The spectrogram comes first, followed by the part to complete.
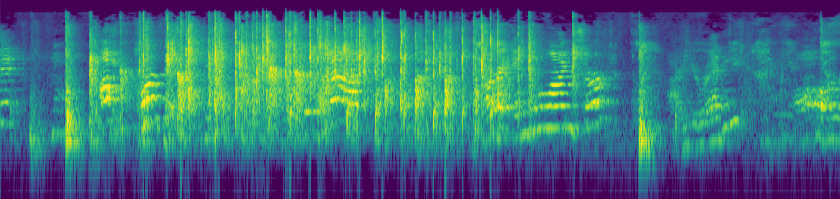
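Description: A group of young children clapping their hands in a quick, uneven patter for a few seconds, with children's voices over it; the clapping fades out about two thirds of the way through.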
